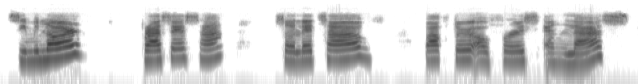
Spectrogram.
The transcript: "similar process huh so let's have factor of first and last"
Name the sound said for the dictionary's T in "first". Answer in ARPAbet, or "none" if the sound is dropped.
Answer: T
